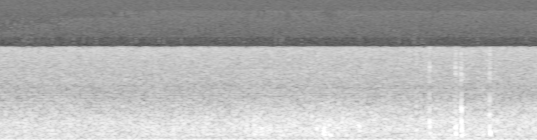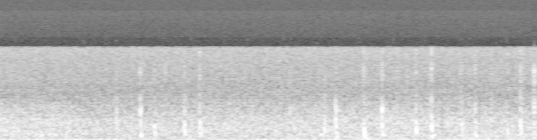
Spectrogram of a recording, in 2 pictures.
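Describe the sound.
Horse hooves clip-clop in a steady rhythm of light, regular knocks beneath a constant hiss of background noise.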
